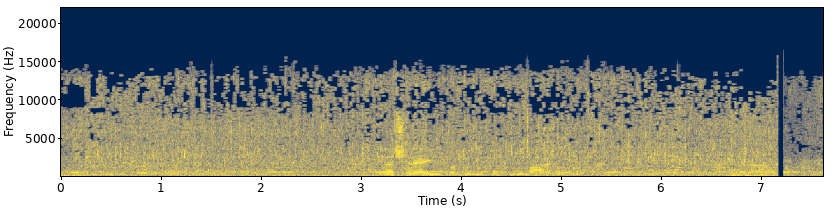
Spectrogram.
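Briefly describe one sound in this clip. Water splashes steadily in a fountain outdoors.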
